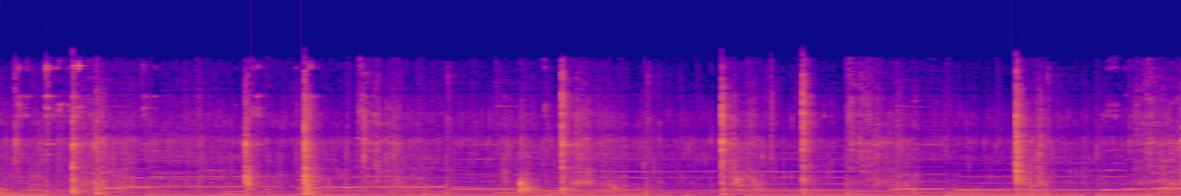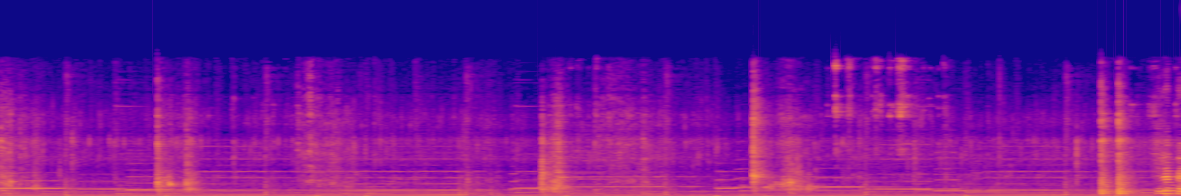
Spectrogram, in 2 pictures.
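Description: Country chicken curry with drumsticks and chili powder is stirred in a pan, with irregular clinks and scrapes of the spatula over a soft sizzle, accompanied by steady background music.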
